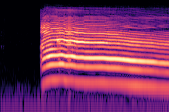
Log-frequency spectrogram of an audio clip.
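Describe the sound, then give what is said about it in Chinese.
A small child bursts into a loud, sustained wailing cry after a brief silence, holding one high, steady note that sags slightly in pitch as it continues, among many crying children in a kindergarten's youngest class; the crying is likened to a siren. “好多好多孩子在一起，”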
